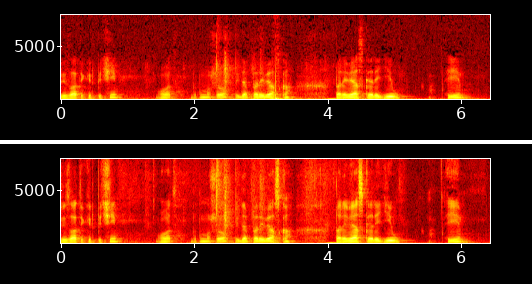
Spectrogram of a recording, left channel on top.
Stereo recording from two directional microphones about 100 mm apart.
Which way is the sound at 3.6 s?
30° right (ahead or behind).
